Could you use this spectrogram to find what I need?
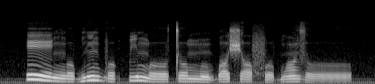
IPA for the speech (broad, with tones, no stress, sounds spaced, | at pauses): eː˦˨ ŋ o˨ b ĩ˦ b o˨ k͡p i˦ m oː˨ t o˧ m ũ˨ ɓ ɔ˨˦ ʃ ɔ˨ f o˨ b ɔ̃˦ z oː˨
